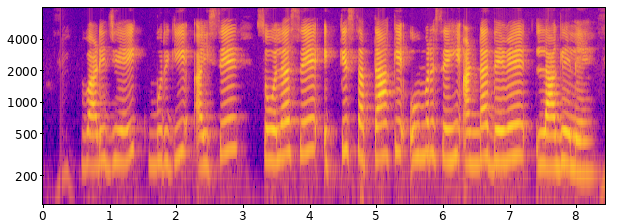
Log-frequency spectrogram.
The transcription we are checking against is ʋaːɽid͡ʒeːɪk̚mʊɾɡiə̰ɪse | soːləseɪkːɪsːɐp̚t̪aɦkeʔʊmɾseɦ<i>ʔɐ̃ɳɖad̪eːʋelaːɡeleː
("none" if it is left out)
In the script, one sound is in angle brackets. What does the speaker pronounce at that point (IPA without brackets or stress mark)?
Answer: i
